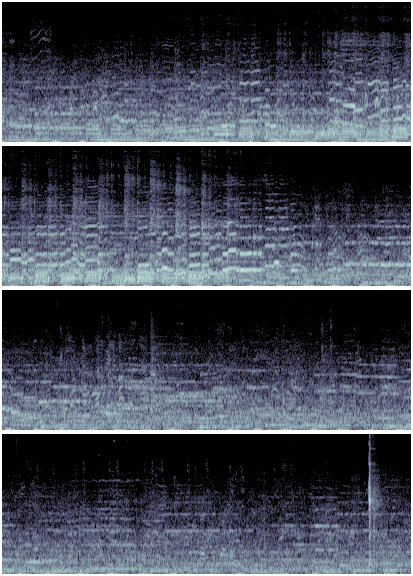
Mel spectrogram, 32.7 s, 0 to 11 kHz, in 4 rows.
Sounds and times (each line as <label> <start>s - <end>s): crowd noise 0.0s - 32.7s
street music 0.0s - 32.7s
